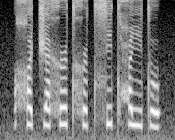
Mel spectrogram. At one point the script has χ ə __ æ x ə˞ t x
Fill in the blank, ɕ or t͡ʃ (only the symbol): t͡ʃ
